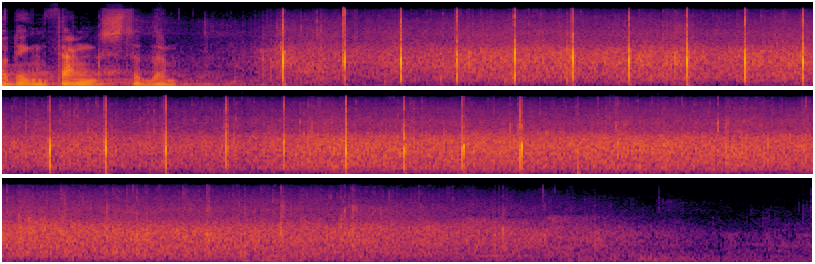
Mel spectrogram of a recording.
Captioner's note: applause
